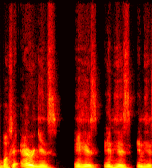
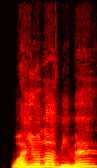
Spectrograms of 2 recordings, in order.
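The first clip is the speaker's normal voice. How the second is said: high, sad, plaintive begging tone; 11 semitones higher than usual. Retelling how a player looked at a teammate walking by: imitating a sad plea. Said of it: "Bill was looking at Trey walk by him like".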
